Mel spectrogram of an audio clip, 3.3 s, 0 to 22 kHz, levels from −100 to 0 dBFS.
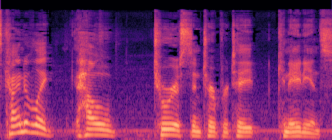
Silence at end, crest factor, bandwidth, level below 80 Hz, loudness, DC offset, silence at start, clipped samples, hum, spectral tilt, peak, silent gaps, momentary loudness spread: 0 s; 16 dB; 16.5 kHz; -52 dBFS; -19 LUFS; under 0.1%; 0 s; under 0.1%; none; -4 dB/octave; -2 dBFS; none; 8 LU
